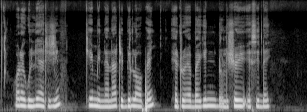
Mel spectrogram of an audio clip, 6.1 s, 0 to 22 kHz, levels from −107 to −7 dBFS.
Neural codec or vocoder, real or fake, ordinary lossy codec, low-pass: none; real; none; none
